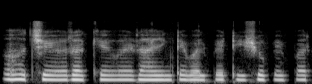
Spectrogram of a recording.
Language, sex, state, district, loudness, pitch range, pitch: Hindi, female, Madhya Pradesh, Bhopal, -16 LUFS, 210-220 Hz, 215 Hz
